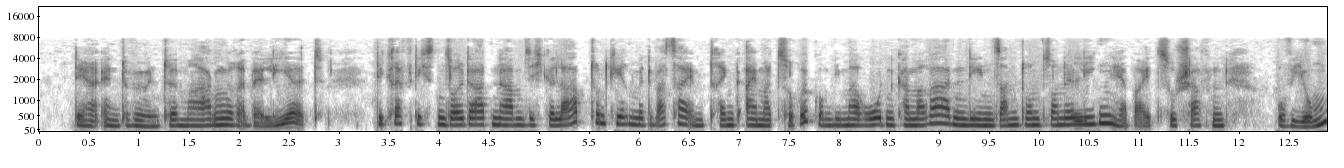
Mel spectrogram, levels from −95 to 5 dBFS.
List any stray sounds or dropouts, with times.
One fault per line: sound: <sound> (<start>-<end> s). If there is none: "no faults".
no faults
